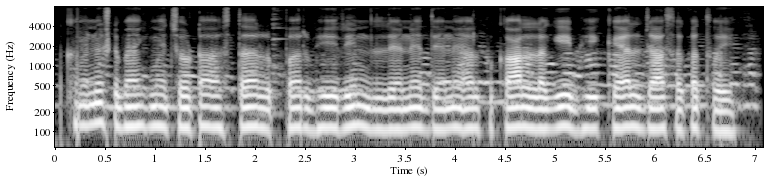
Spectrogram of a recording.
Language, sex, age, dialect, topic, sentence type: Magahi, female, 18-24, Central/Standard, banking, statement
